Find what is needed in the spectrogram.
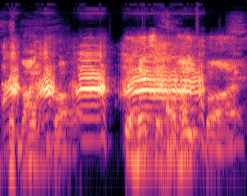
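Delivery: high, slow, laughing question; puzzled and cracking up; laughing bafflement. Real, not acted. Host cracking up at guest replying to a bot.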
